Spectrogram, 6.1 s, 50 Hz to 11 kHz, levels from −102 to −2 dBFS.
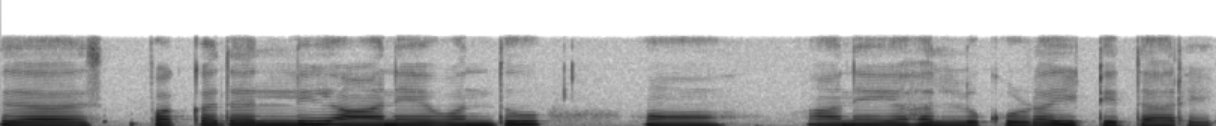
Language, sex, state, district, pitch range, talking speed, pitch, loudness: Kannada, female, Karnataka, Bidar, 225-240 Hz, 90 wpm, 235 Hz, -16 LUFS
